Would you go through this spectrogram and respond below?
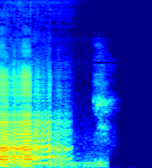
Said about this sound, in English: That was somebody sent me a fart, and I forgot to send it to Randy.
